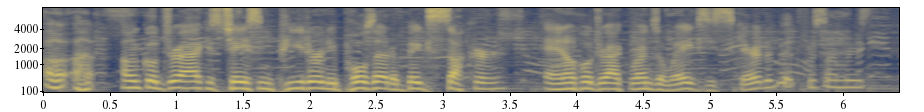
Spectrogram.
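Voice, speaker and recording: A man's voice: a little high, quick pace, darkish tone, soft background music. A man co-hosting a podcast, recapping an episode in a casual, chatty way and often chuckling as he goes. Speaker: podcast co-host.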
